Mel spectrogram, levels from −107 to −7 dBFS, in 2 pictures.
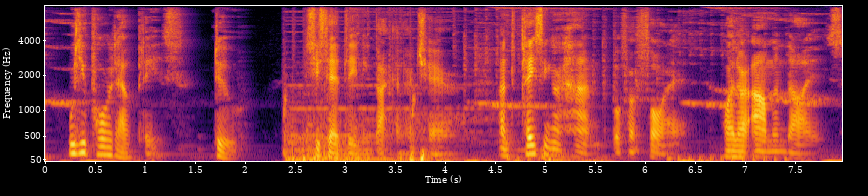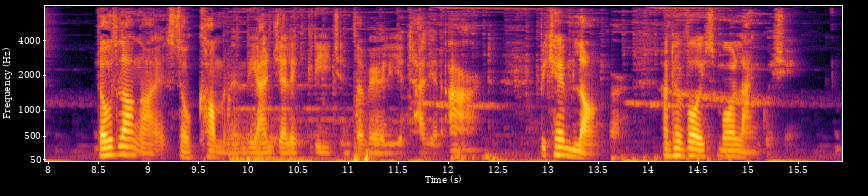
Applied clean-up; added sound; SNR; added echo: classical method log-MMSE.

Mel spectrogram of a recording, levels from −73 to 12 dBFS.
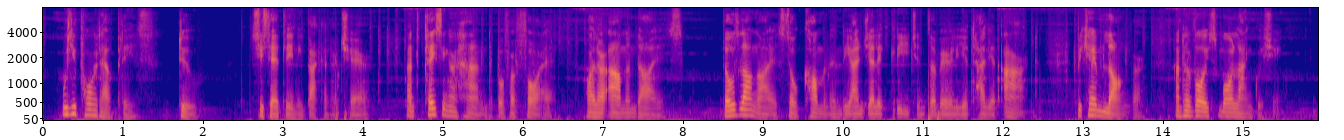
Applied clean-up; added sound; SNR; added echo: neural separator model SepFormer DNS4.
